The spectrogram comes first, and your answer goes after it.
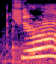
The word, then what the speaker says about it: Kira: So Kira, actually, I took that from the Japanese pronunciation of killer, which is Kira.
